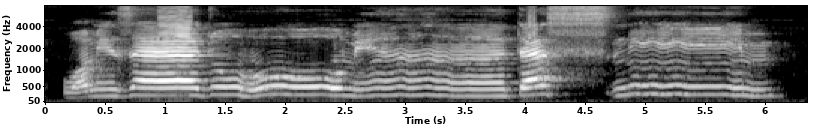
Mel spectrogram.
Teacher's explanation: میم کو نون کے ساتھ ملا کر نون پر اخفا کریں گے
